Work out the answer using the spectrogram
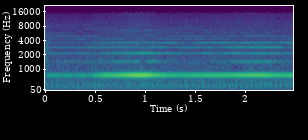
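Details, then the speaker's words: PVM2000 high-power plasma generator (up to 2000 W, 20-70 kHz) run near 30-35 kHz, power almost all the way up, driving a capacitive load: steady high-pitched whine at one pitch with faint overtones; normal generator whine. "I wonder what I said about 35 kilohertz cycle almost all the way up now we should be able to if you can hear that noise that's the capacitive load over there"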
